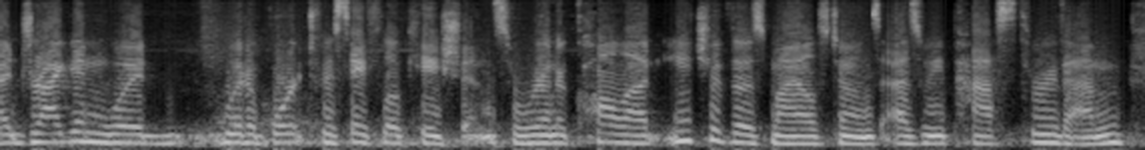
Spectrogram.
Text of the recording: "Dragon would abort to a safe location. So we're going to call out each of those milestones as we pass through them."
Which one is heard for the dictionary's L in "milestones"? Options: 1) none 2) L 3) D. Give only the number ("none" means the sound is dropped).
2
